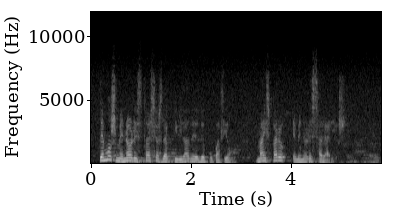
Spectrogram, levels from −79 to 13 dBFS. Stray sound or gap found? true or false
false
